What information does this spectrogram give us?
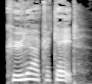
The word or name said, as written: køleaggregat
